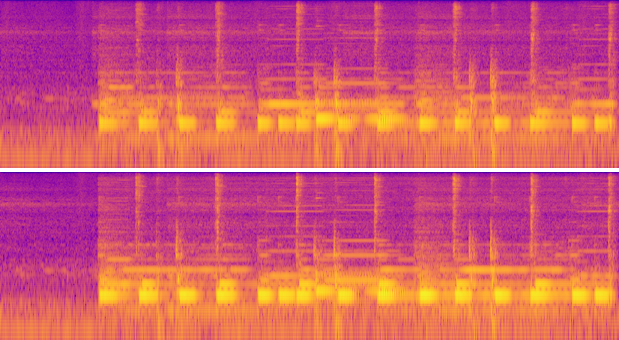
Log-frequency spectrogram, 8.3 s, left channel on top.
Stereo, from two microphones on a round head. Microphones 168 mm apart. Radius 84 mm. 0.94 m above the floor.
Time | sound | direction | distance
1.3 | a piano | 50° right (ahead or behind) | 3.5 m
